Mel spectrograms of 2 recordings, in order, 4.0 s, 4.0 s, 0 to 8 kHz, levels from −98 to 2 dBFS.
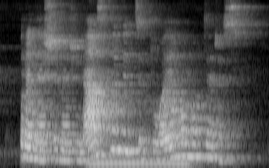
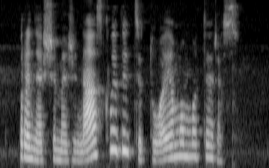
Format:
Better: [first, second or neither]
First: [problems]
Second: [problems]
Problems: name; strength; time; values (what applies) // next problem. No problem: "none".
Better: second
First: background sound (Bowed string instrument); 9 dB below the speech // room echo; dies away in 1 s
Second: none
